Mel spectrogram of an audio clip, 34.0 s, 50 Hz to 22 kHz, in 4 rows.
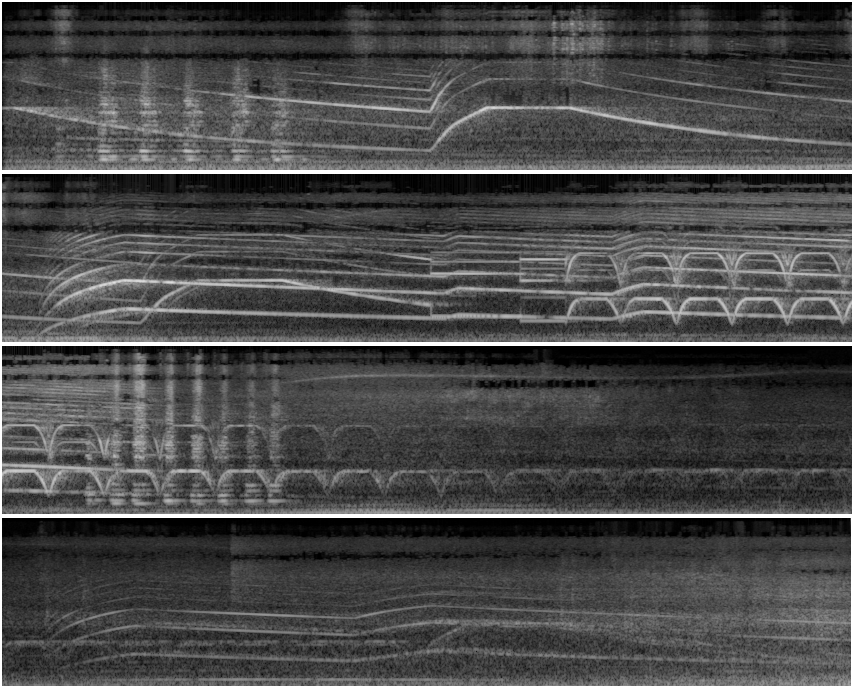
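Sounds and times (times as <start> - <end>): electronic siren wailing: 0.0 - 21.9
train horn blasts: 0.6 - 3.1, 17.5 - 20.0.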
